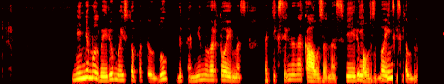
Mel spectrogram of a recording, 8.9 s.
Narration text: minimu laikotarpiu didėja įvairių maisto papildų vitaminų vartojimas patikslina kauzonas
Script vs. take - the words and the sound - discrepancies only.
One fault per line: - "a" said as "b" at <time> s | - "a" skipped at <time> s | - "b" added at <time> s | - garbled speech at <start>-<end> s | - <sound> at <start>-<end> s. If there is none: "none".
- "laikotarpiu didėja" skipped at 1.9 s
- garbled speech at 6.9-8.4 s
